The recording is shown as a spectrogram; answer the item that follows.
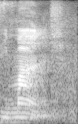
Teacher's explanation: Se nasaliza la A, que es la que está antes de una N.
